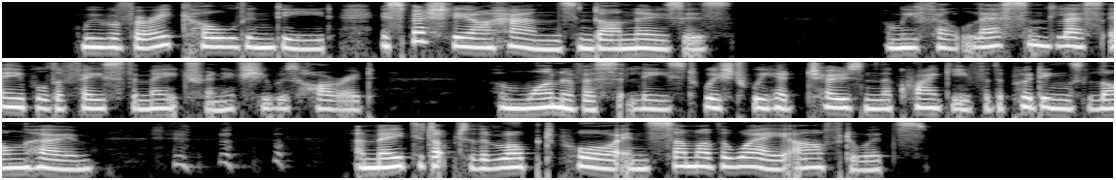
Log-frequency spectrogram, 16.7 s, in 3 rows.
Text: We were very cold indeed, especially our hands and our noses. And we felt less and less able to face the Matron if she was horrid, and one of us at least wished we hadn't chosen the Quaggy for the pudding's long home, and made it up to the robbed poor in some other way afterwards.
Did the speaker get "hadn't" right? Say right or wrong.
wrong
